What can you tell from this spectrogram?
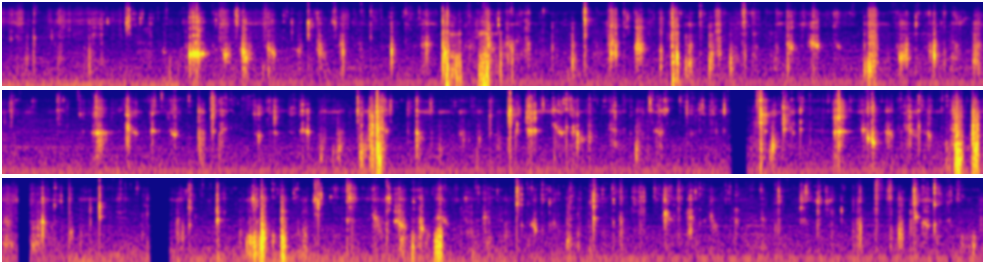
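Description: Close-miked biting and chewing of crunchy, chalky clay-like pieces coated in a wet creamy paste, with many sharp, irregular crunches; the loudest come about two seconds in and near the middle.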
